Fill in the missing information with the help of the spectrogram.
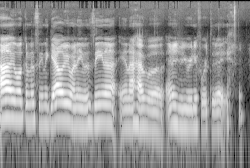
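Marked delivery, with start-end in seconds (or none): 0.0-1.4 giggling through the words, pitched up. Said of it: "I just started laughing".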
